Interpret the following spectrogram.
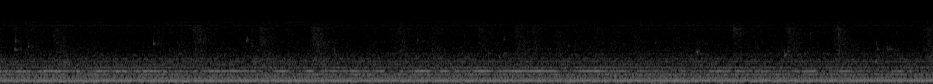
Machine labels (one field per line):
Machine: pump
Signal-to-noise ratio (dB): 0 dB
